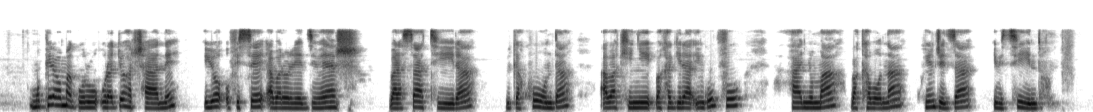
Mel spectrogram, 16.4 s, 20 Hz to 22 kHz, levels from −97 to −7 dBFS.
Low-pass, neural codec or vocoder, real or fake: 7.2 kHz; none; real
